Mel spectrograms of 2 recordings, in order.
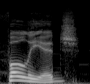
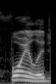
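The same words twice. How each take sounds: First: The word is said with all its syllables. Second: The word is run together with fewer syllables.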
